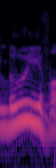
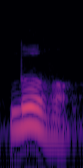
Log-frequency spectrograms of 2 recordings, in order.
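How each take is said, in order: First: The word is said crisply, every syllable clear. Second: The word is said slowly, with slurred syllables. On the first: The speaker calls it wrong. "you don't say Louisville" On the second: The speaker calls it right. "You got to say it with a slow, lazy tongue"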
